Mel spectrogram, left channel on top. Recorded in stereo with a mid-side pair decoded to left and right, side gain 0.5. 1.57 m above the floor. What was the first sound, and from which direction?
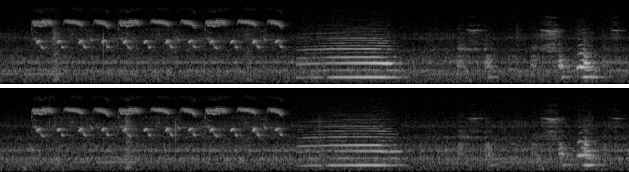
Laughter, straight ahead.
